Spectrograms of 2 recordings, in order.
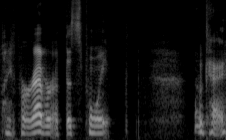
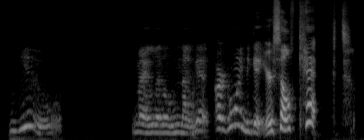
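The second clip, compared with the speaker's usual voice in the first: much softer, a tender little scold; soft scolding to cat; 10 dB quieter than usual. Real, not acted. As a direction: murmur to the cat under your feet.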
